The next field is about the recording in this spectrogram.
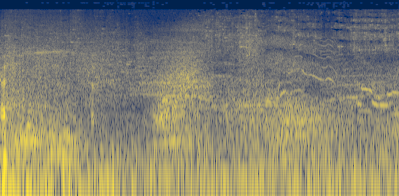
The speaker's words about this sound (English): I mean, come on. These people are sitting a foot from that flying glass.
